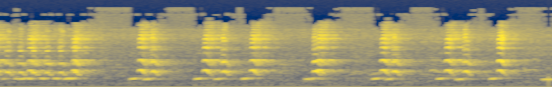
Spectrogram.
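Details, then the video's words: Siamang gibbons chanting at sundown, extended singing after frenetic play: rapid series of loud, barking whoops in quick bursts of three to five notes, repeated about twice a second, overlapping voices, steady background hum. "Siamang gibbons at Sundown"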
